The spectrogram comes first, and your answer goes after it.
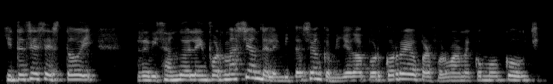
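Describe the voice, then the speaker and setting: A woman's voice: mid-range voice, a little fast, mellow, dull audio. A woman who works as a spiritual coach, telling a personal story in an interview and acting out her own past reactions.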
